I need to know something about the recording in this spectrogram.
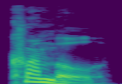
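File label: "crumble", English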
